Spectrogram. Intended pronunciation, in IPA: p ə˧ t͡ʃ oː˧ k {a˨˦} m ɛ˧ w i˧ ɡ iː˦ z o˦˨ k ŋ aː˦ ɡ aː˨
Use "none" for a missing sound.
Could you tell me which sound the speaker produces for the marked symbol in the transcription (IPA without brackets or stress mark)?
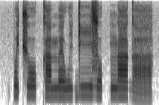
a˧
